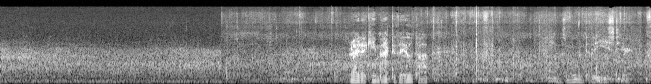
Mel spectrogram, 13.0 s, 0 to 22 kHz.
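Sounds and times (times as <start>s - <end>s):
footsteps through dry frosty grass: 4.4s - 13.0s.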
